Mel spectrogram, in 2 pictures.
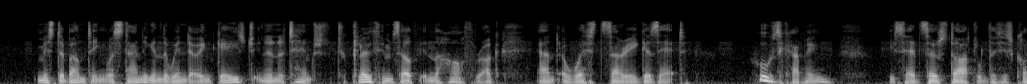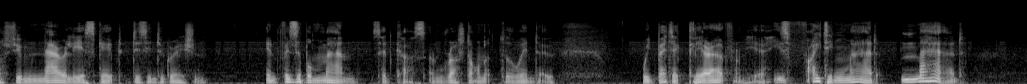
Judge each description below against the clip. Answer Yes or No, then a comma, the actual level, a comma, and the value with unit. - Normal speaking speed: Yes, average, 160 wpm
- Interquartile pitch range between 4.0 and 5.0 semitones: No, average, 3.2 semitones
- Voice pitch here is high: No, very low, 85 Hz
